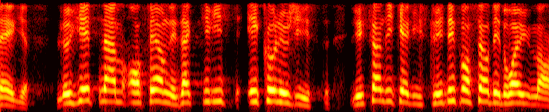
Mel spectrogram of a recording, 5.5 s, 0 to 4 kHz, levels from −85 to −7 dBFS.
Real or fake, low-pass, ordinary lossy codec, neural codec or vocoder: fake; 3.6 kHz; none; codec, 16 kHz, 2 kbps, FunCodec, trained on Chinese and English, 25 frames a second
